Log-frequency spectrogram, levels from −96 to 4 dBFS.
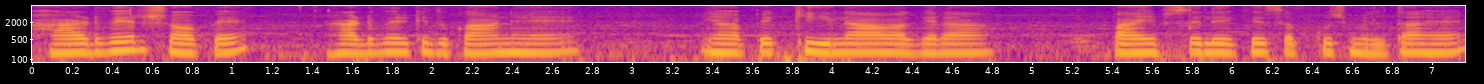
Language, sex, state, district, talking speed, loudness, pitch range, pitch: Hindi, female, Punjab, Pathankot, 150 wpm, -19 LUFS, 180-185 Hz, 180 Hz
